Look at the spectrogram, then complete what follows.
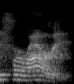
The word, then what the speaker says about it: Ferrari: It's literally Ferrari, like it's spelled like a Ferrari.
